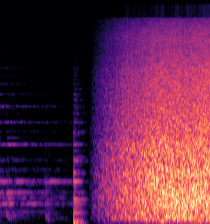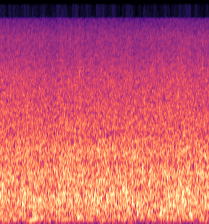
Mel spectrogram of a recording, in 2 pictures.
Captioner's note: water rushing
